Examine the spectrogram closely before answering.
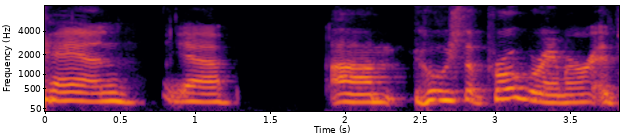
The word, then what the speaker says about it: Kann: It's pronounced Kann, It's right? Can, yeah.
